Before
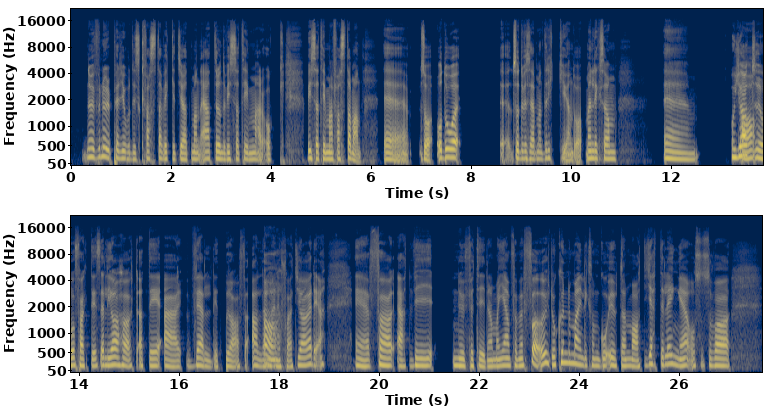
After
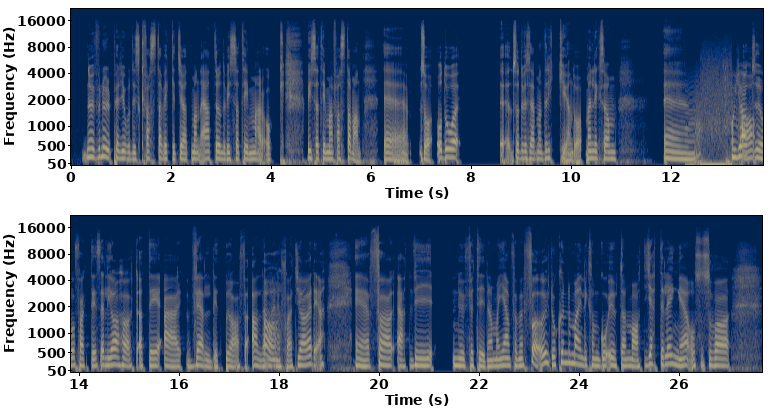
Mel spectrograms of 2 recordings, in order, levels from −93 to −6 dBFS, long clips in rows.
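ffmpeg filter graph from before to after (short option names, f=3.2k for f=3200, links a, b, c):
-filter_complex "[0:a]asettb=1/sr,asplit=3[a][b][c];[a]atrim=end=12.284[d];[b]atrim=start=12.28:end=13.44,asetpts=PTS-STARTPTS,afade=t=in:d=0.004:c=qsin,afade=t=out:st=1.156:d=0.004:c=qsin,aeval=exprs='val(0)+0.5*0.0251*sgn(val(0))':c=same,lowpass=2.9k,equalizer=f=970:t=o:w=0.69:g=6[e];[c]atrim=start=13.436[f];[d][e]acrossfade=d=0.004:c1=hsin:c2=qsin[g];[g][f]acrossfade=d=0.004:c1=qsin:c2=hsin,asubboost=boost=6.5:cutoff=77,acompressor=threshold=-35dB:ratio=2.5,adynamicequalizer=threshold=0.00355:dfrequency=1700:dqfactor=0.7:tfrequency=1700:tqfactor=0.7:attack=5:release=100:ratio=0.375:range=2.5:mode=cutabove:tftype=highshelf"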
